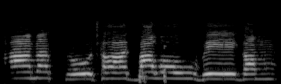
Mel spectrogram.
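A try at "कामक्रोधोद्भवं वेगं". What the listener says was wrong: Bagini here, krodho. You are reading Krodha.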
